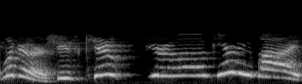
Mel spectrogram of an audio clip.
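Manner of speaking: high-pitched, doting coo; cooing baby talk. Pretend. Dad shows off his little daughter, cooing baby talk. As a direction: coo at her like a tiny baby.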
